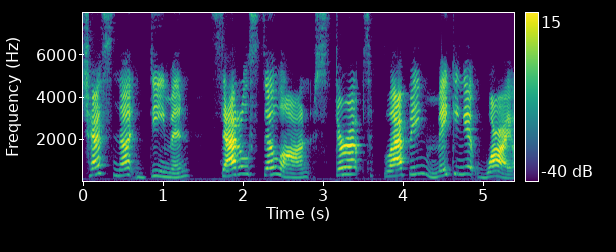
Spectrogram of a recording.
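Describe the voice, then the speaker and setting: In a put-on character voice, a woman talks very slowly and high, her pitch swinging very widely. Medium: read story. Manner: low, muttering.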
